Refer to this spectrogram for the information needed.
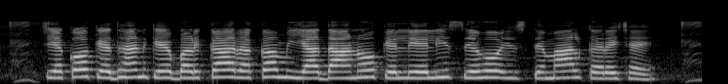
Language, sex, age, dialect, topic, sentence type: Maithili, female, 18-24, Angika, banking, statement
